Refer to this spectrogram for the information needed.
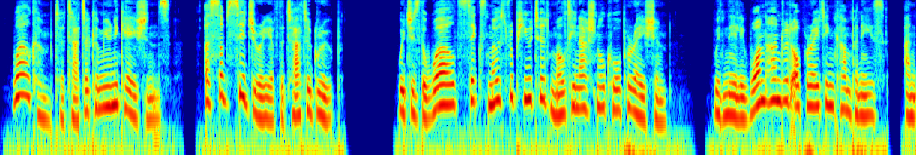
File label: CORPORATE VIDEO, Voice Over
